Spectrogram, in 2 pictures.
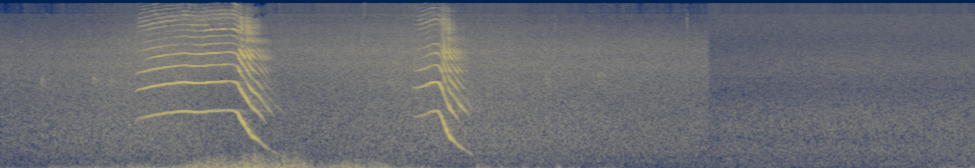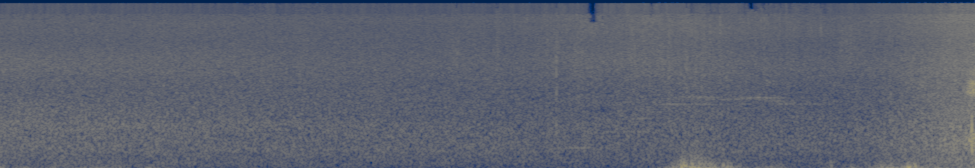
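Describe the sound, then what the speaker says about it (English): Wind swirls outdoors on an elk hunt in New Mexico, a broad, rumbling roar that buffets the microphone in gusts, strongest near the start and again near the end, with a distant bugling elk call early on. "That wind was just swirling like crazy"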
